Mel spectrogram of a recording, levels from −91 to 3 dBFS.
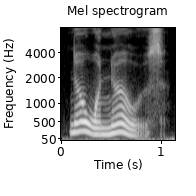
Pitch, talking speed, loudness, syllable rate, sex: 195 Hz, 160 wpm, -14 LUFS, 4.3 syllables/s, female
